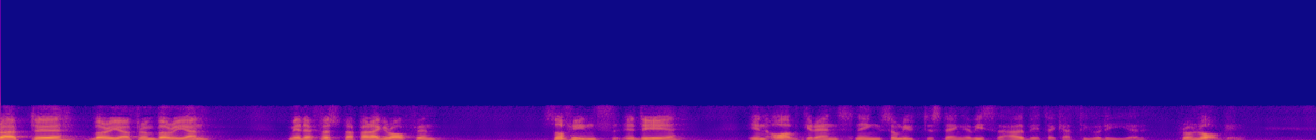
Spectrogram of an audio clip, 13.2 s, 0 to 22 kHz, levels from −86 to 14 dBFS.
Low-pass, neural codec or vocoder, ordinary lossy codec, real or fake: 5.4 kHz; codec, 24 kHz, 0.5 kbps, DualCodec; none; fake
